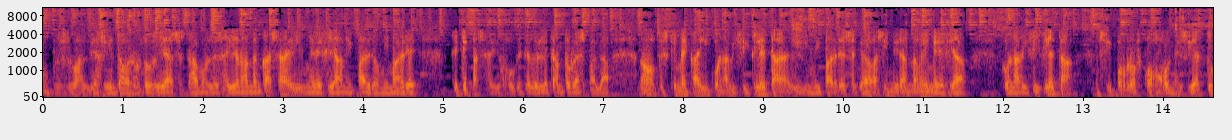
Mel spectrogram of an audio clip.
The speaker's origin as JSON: {"language": "Spanish", "town": "Pedroso", "region": "La Rioja", "country": "Spain", "tie": "born or raised there", "also_born_or_lived": "Logroño", "said": "yo soy de Logroño, lo que pasa que de pequeñito me crié en un pueblo, también de aquí de La Rioja, que se llama Pedroso, uh-huh. Un pueblo muy chiquitín, de menos de 100 habitantes."}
